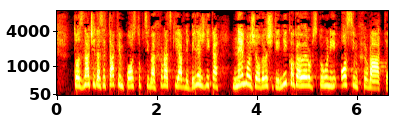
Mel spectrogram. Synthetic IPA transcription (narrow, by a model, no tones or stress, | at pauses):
t̪o̞ːznaːt͡ʃid̪ase̞t̪akʋimpo̞st̪upt̪simaxr̩ʋaːt̪skijaːʋnibiʎe̞ʒnika | ne̞mo̞ʒeoʋr̩ʃit̪iniko̞ɡaue̞wɾo̞psko̞juːnijio̞simxr̩ʋaːt̪e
